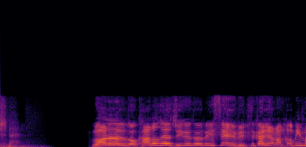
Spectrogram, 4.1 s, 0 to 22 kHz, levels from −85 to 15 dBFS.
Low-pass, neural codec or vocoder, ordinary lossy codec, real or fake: none; codec, 16 kHz, 1 kbps, X-Codec, HuBERT features, trained on LibriSpeech; none; fake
